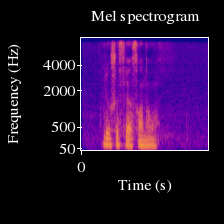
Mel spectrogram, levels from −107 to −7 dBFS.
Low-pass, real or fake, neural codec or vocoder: 7.2 kHz; fake; codec, 44.1 kHz, 7.8 kbps, DAC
